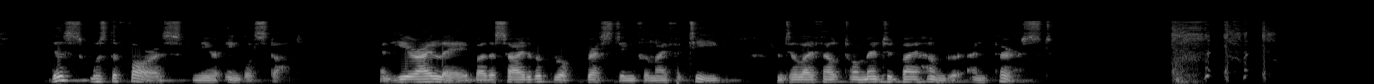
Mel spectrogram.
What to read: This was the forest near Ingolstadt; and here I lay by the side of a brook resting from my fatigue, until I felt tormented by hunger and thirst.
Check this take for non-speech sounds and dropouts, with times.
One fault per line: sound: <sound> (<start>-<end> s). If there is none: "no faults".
sound: cough (11.7-13.3 s)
